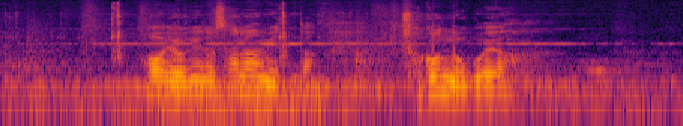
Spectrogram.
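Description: A young man speaks with surprise nearby.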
